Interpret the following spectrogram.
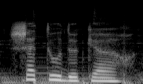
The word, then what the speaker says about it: château de cœur: château de cœur All right, we got the pronunciation correctly and it does mean castle of hearts.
